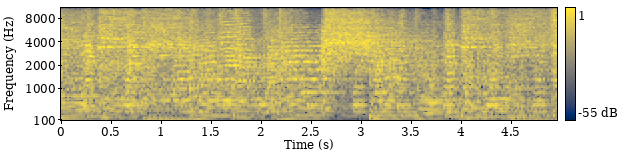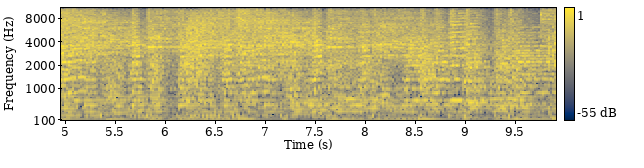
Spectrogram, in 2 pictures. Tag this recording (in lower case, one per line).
music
